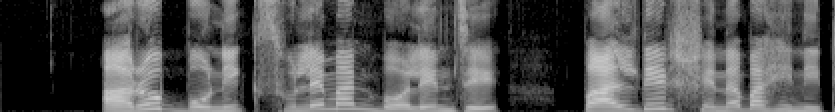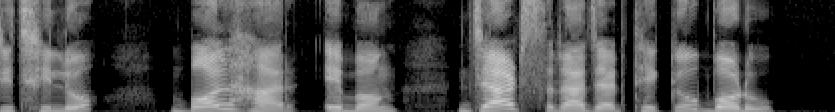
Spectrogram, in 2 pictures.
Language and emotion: Bengali, neutral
